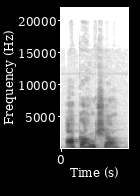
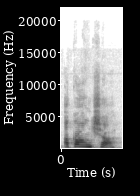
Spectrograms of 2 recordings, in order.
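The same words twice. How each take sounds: First: The first vowel is a long aa. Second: The first vowel is a short a. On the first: The speaker calls it right. "जैसे कोई नाम है आकांक्षा" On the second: The speaker calls it wrong. "बोलचाल की भाषा में हम उसको क्या बोलेंगे"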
